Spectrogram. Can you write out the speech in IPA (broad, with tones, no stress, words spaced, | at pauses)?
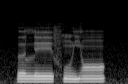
ə˨ leː˨fũ˨jɔ̃˧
